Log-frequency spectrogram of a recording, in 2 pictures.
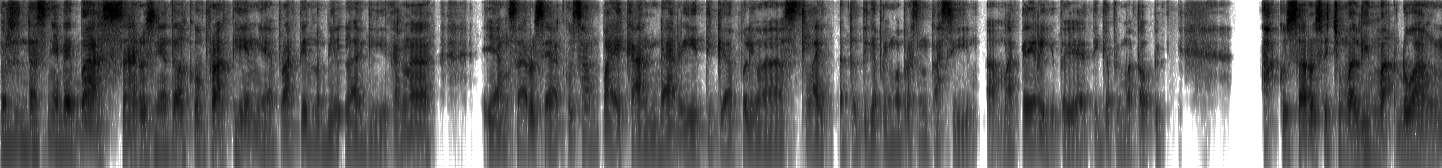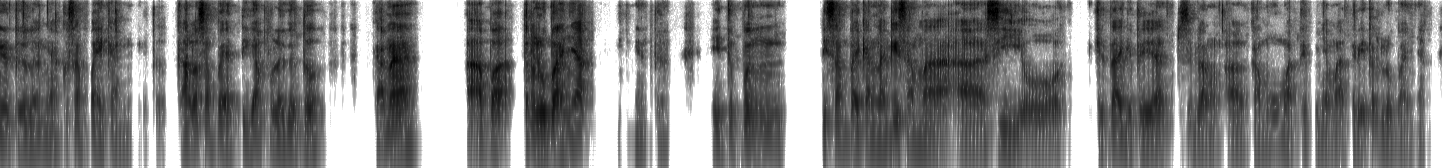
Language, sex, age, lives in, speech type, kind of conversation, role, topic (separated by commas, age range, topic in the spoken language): Indonesian, male, 45-49, Indonesia, conversation, advice, user, Bagaimana cara mengatasi kecemasan sebelum presentasi penting di depan banyak orang?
